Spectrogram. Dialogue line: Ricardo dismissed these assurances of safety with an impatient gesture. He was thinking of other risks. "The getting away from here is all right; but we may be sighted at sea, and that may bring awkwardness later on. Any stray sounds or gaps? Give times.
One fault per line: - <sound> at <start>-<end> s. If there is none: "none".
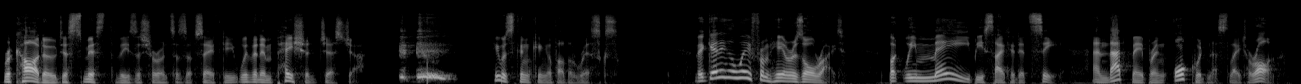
- throat clearing at 4.0-4.6 s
